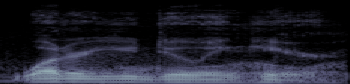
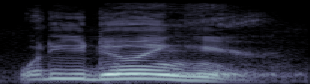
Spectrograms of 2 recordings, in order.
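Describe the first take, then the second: First: Much softer and lower, near a hush; still small voice. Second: Loud, higher voice of God, stress on doing; booming call. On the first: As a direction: let the question fall to a gentle murmur. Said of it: "a still small voice said". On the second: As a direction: call it out like thunder from the mountain. God calls out to Elijah. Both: Acted.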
